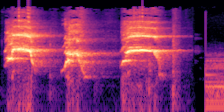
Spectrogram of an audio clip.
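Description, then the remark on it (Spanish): A woman lets out three loud, shrill screams in quick succession, each sustained and piercing, while showering as the shower curtain is pulled open, followed by a brief burst of different noise at the end. “Intenté fingir que solo había sido el viento, cuando, momentos más tarde, jalaron la cortina de baño y grité, y grité fuerte, muy fuerte.”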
